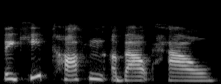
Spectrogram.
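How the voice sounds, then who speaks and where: Woman medium, low slightly raspy voice, chatty, relaying spirit messages, dry close sound. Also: measured pace, pushed and bright, no echo, dull audio. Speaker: psychic medium. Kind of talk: spirit reading session.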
